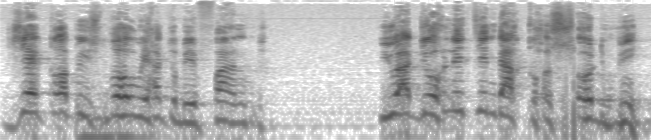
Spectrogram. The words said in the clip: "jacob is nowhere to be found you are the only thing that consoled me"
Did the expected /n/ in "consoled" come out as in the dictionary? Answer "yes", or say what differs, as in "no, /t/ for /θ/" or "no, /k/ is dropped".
no, /n/ is dropped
